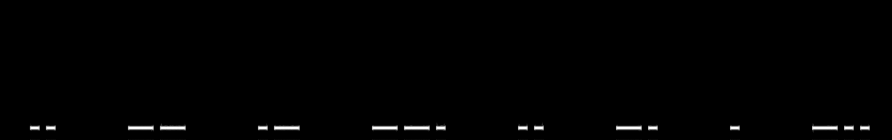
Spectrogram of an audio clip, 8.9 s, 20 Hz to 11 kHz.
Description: Morse code, heard as a keyed tone, about 15 wpm, spaced as for 8 wpm, 1000 Hz. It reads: IMAGINED
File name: qotdfiles / 8wpm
